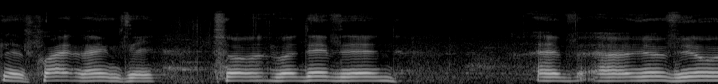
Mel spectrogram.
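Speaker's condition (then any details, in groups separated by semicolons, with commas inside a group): ALS; symptoms began about two years ago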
